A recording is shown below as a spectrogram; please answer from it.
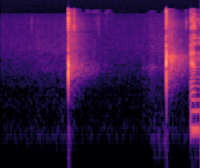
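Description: Two short, sharp clicks about a second apart in a quiet pause, the first about two-thirds of a second in, the second near the end just before a woman's voice resumes.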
